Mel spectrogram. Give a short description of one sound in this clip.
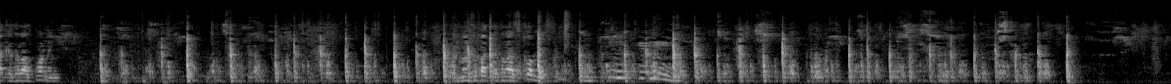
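A stone pestle grinds and knocks in a stone mortar.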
